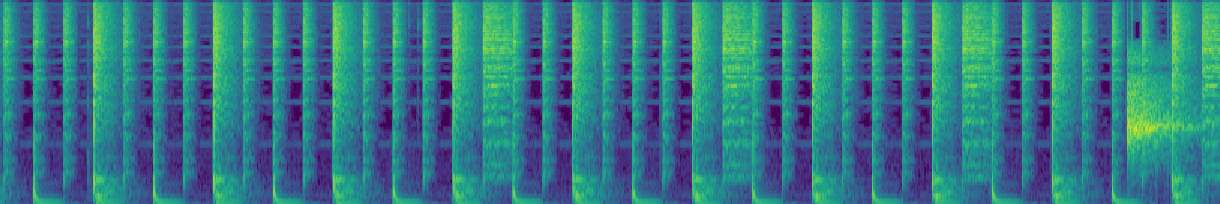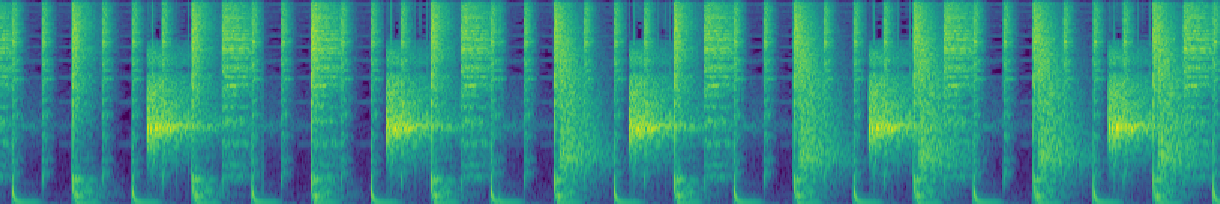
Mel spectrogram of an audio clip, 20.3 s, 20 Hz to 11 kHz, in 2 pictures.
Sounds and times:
Drum machine: 0.0s - 20.3s.

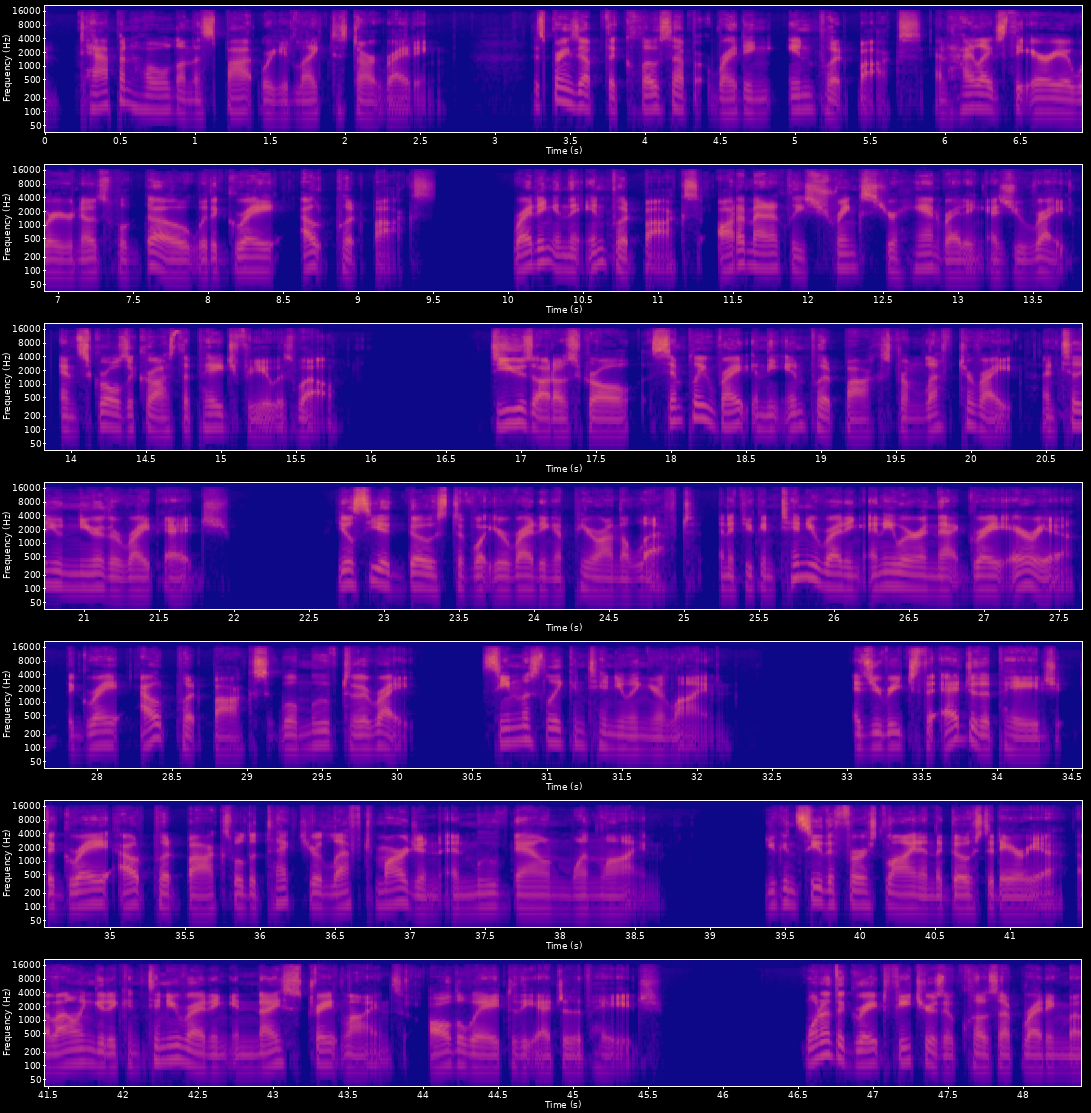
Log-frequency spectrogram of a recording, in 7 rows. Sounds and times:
Speech: 0.0s - 15.9s, 16.8s - 32.3s, 33.0s - 38.8s, 39.4s - 45.6s, 46.6s - 48.3s.

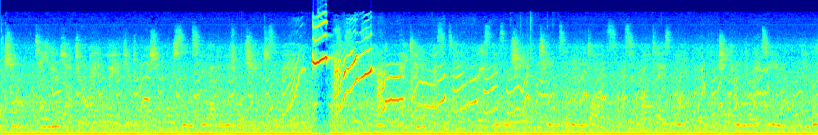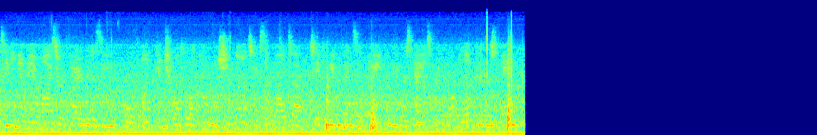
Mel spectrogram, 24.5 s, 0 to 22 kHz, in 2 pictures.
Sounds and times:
Speech: 0.0s - 20.2s
Oink: 1.8s - 12.1s.

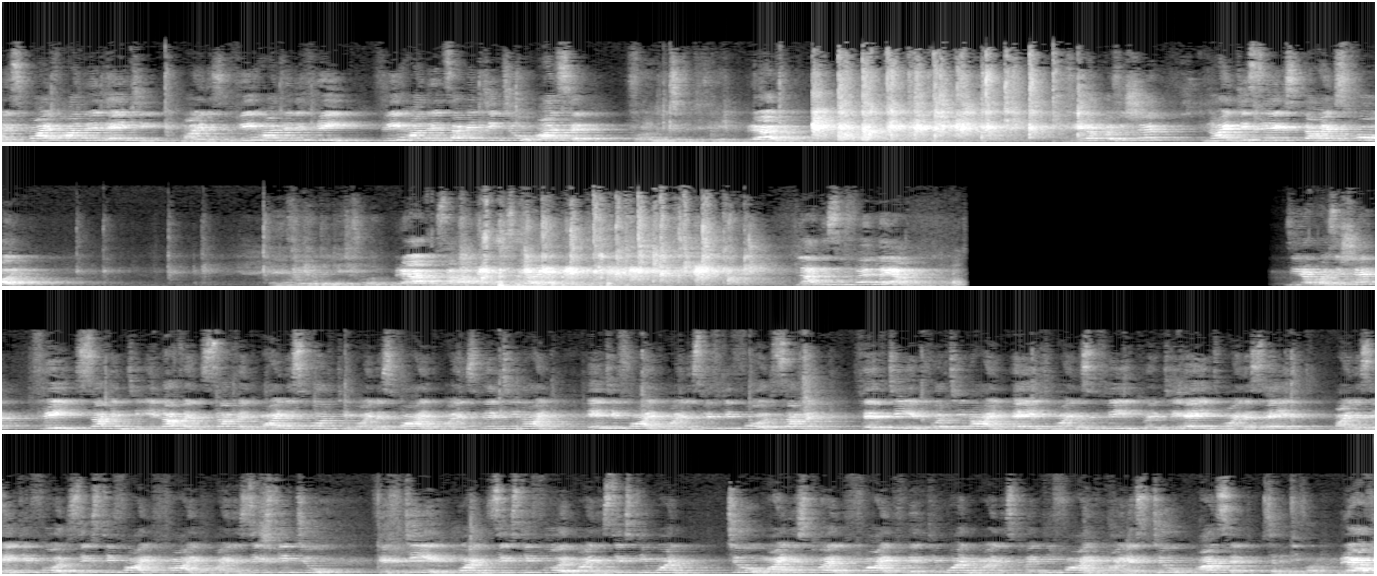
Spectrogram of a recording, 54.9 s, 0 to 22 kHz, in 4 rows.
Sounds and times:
Speech: 0.0s - 8.0s, 16.4s - 19.6s, 26.6s - 54.9s.

